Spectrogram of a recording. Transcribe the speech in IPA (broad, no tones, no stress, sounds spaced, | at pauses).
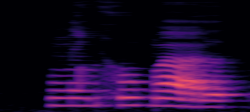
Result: n ə̃ ʎ h u b ã ə̯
